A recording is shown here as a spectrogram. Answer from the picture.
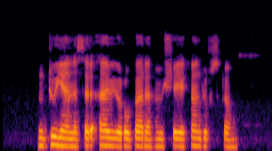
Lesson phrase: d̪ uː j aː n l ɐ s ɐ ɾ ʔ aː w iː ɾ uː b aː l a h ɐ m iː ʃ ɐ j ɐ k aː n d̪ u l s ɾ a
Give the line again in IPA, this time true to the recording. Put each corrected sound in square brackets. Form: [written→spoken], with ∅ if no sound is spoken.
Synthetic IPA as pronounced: d̪ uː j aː n l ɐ s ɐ ɾ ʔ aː w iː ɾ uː b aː [l→ɾ] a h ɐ m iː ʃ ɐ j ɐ k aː n d̪ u [l→ɾ] s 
